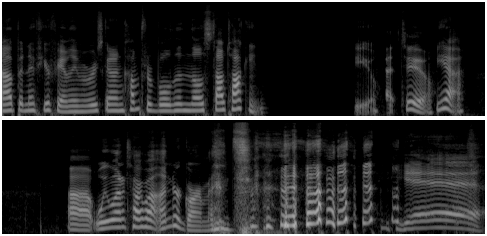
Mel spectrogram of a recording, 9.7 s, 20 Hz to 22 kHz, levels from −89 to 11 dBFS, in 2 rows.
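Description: A speech clip with four timing faults. From 2.59 to 3.55 s there is a call audio freeze: the sound stops for about 0.9 s, nearly all of it silent, then resumes where it left off. Delayed packets likely emptied the jitter buffer. At 3.82 to 3.86 s playback does a skip ahead. Roughly 0.7 s of speech is dropped, and the two sides are joined almost directly. From 4.12 to 9.38 s a jitter buffer slow-down runs the speech at 94% speed with unchanged pitch. Repeated pitch periods add 343 ms, which draws sounds out. From 9.49 s to the end, a jitter buffer speed-up plays at 177% speed. About 150 ms is cut out, and the speech sounds hurried.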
